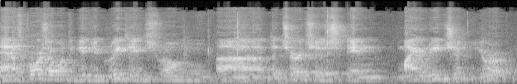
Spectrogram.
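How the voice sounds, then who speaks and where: A fairly high-pitched man speaks at a fairly slow pace with ordinary pitch variation. Audible room echo and noticeable background noise are present. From Netherlands. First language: Dutch (speaking Spanish). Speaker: visiting pastor. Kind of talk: sermon. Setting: church. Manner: halting.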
